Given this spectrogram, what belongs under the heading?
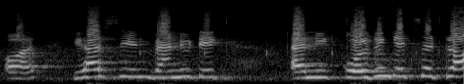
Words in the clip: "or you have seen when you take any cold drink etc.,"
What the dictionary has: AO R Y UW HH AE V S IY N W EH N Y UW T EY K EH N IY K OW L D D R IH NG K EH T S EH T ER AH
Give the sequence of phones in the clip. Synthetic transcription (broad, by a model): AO R Y UW HH AE V S IY N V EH N Y UW T EY K EH N IY K OW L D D IH NG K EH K S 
